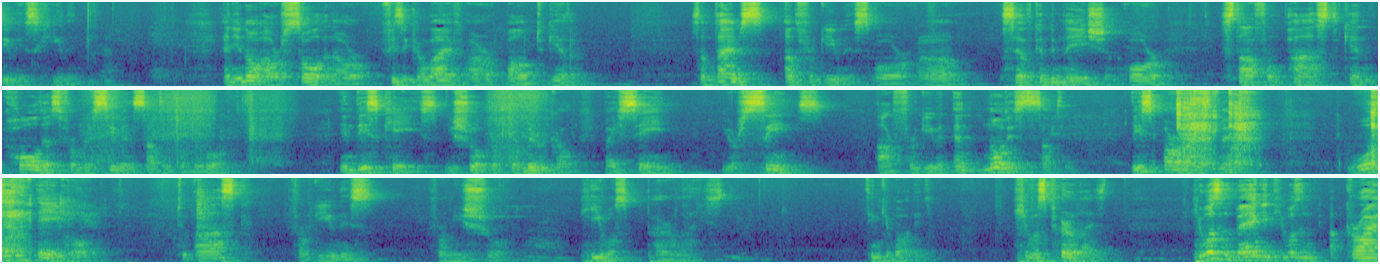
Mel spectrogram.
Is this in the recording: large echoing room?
yes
